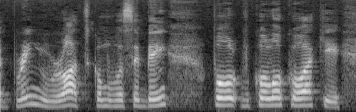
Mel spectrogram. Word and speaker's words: brain rot: É possível ter uma sensação desse brain rot, até corrigindo a pronúncia que eu falei, o hot, dá a impressão de ser quente, né? Mas é brain rot, como você bem colocou aqui.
